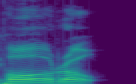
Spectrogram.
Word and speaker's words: Sapporo: Sapporo.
